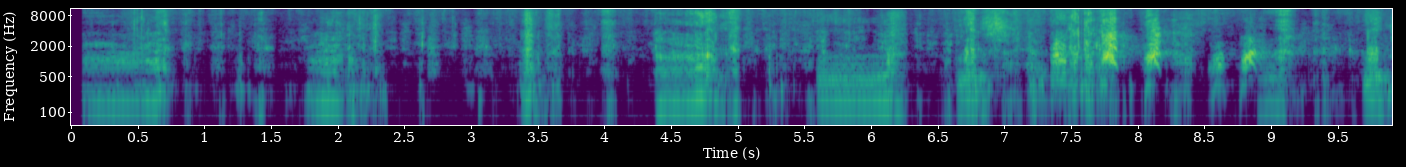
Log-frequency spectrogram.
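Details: Border Terrier playing excitedly indoors, a rough low growling with bursts of snarly noise that come fast and unevenly, mixed with rustling and shaking sounds.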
